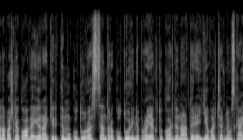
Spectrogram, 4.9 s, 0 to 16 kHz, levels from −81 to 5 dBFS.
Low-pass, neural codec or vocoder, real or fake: 14.4 kHz; none; real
